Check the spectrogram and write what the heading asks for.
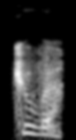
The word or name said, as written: Chuva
